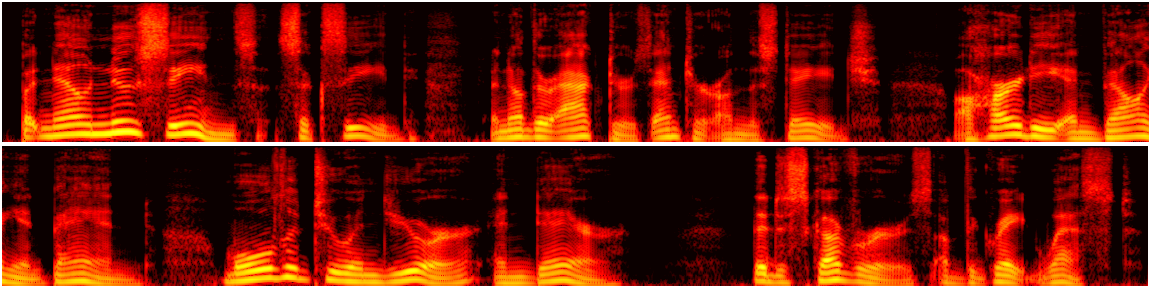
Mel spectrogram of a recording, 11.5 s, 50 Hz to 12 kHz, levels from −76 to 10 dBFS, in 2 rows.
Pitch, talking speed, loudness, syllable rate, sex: 120 Hz, 140 wpm, -19 LUFS, 4.4 syllables/s, male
